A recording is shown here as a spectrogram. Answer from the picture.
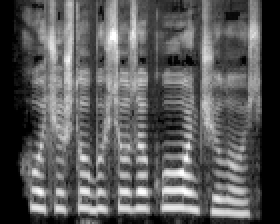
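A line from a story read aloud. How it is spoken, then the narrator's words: Feigned sad young man. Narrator (Russian): Наигранным грустным голосом заговорил парень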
